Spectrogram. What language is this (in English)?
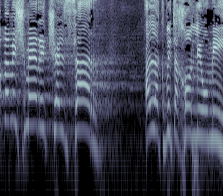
Hebrew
